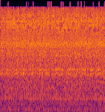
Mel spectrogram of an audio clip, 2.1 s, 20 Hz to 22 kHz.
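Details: 2005 Chrysler Pacifica 3.5L V6 AWD after starter and seized alternator repair: steady, even idle with smooth hum, no knocks, misses or squeals; engine running healthy.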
